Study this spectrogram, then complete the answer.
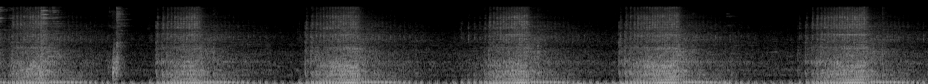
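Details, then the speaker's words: Honda Scoopy scooter after replacing the faulty ignition coil that caused hesitation on initial throttle; repeated quick throttle blips rise and fall cleanly without sputter or hesitation, pulls smoothly, fixed. "Ya itulah tadi hasilnya setelah diganti foil dan ternyata koyak Aulia bro"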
